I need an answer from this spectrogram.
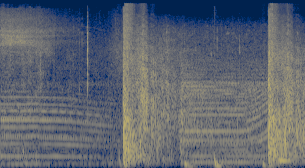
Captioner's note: hissing; gunshots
